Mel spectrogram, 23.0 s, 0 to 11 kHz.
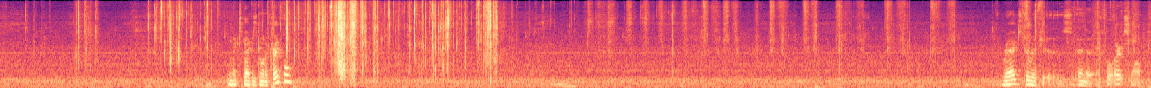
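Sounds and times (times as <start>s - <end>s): wrapper torn open crinkling: 1.5s - 2.0s, 3.0s - 4.6s, 5.3s - 10.3s.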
